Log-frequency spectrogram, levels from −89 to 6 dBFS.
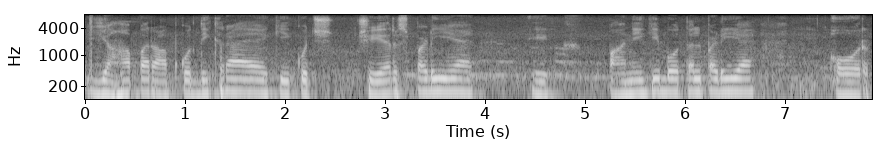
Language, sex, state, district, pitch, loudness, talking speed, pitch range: Hindi, male, Haryana, Rohtak, 140 Hz, -15 LUFS, 135 wpm, 130-145 Hz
